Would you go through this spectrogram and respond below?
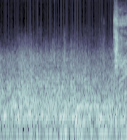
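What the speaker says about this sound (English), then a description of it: "They're all scared of the thunder." Thunder: a loud, sustained low rolling rumble that fills the whole stretch with no break, and a brief sharp crackle near the end.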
